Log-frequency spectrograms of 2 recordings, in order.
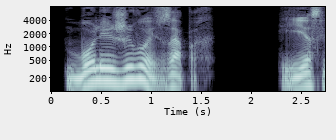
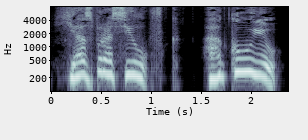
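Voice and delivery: high raised voice catching on a consonant; stuttering repeat; 11 semitones higher, slower than usual. A narrator's reading. Stuttering boy repeats his question to Eddie, raised voice. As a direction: stammer it out high and insistent.

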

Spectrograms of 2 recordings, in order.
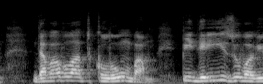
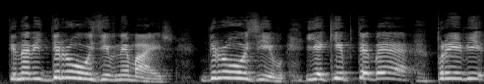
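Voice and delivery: high, stammering panicky protest; frightened; 6 semitones higher than usual. A narrator's reading. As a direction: stumble over words in rising alarm. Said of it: "на його масистому обличчі проступив страх". (перелякано, затинаючись)

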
